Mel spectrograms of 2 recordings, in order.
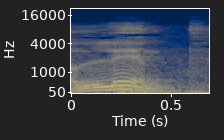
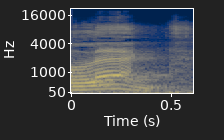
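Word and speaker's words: length: লেন্থ, তাই না? তোমরা আর বলো না লেংথ, এরকম লেংথ কিন্তু না, এটা কিন্তু লেন্থ। তাহলে লেন্থ উচ্চারণ করতে গেলে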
